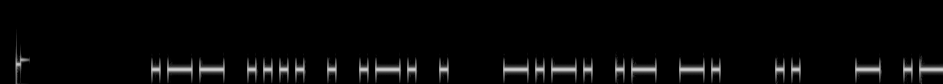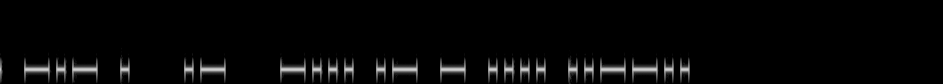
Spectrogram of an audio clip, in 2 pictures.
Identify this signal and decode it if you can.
Morse code, heard as a keyed tone, about 15 wpm, 700 Hz. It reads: WHERE CAN I TAKE A BATH?
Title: Sentences from Top 1600 Words 15wpm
